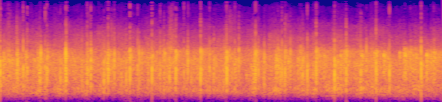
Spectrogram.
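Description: An audience applauds to welcome a panel guest, a former Conservative councillor, at a human-rights debate. The clapping is steady and dense, with individual claps standing out in a brisk rhythm.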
